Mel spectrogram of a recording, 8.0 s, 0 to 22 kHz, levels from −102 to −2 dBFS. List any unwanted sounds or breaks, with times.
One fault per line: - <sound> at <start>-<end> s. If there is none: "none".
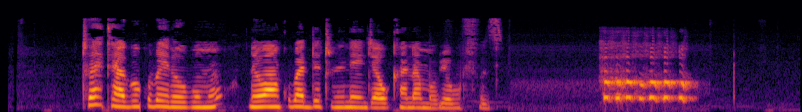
- laugh at 6.0-7.0 s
